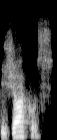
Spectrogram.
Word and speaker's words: jocus: Mas havia uma outra palavra, na mesma Roma antiga, em latim se pronunciava jocus, Jocus.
